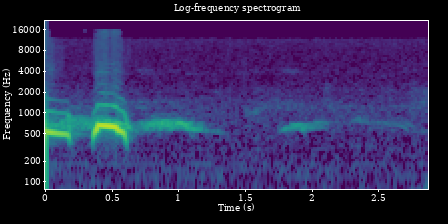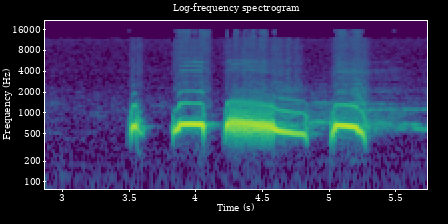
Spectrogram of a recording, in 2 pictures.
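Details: Spotted dove kept as a decoy bird, cooing to call wild doves in, in the Sấm Thổ voice style with fighting and urging coos. Short hollow coos form two bursts, one stretched, wavering coo, separated by about three seconds of silence.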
